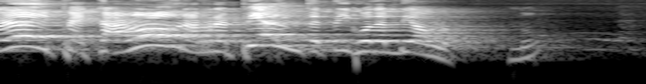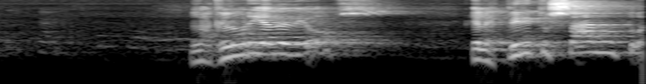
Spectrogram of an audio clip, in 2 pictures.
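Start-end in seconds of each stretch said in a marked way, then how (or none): 0.0-3.1 higher and louder harsh preacher yell; mock condemning shout. Imagined preacher yelling at the sinner, loud. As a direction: blast the sinner from the pulpit. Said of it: "No vino nadie y le dijo".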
